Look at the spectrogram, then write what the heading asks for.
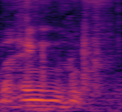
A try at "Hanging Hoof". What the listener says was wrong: I think you said boof. B-O-O-F. Boof.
